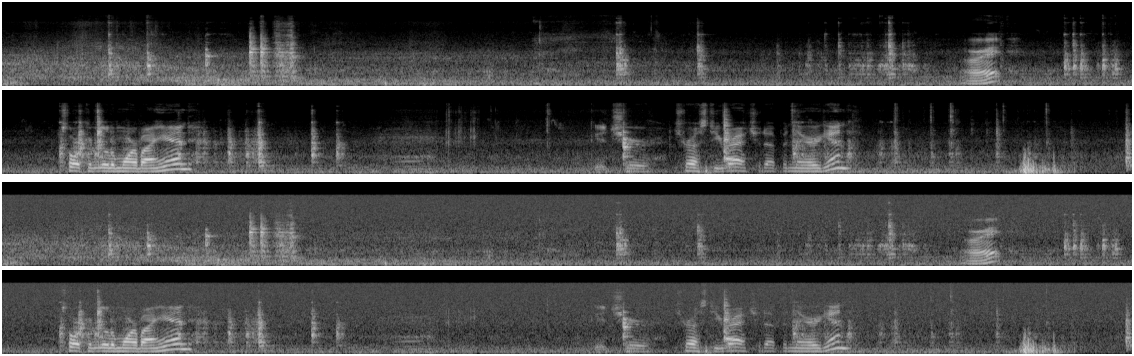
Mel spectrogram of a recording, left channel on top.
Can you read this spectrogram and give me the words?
Alright, torque it a little more by hand. Get your trusty ratchet up in there again.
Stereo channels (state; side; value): noise; right; hiss, 9 dB below the sound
